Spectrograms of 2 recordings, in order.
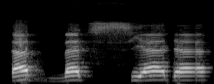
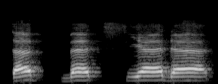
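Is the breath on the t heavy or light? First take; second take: heavy; light. First: The t is released with a heavy breath. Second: The t is released with a light breath. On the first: The speaker calls it wrong. "tidak boleh tabbat yada banyak" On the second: The speaker calls it right. "dikeluarkan nafasnya ini ya dengan dengan ringan"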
